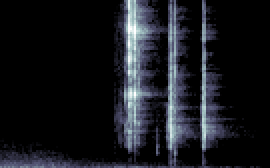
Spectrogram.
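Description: BESSEY STC auto-adjust horizontal toggle clamp being closed by hand onto a block: a quick run of three or four sharp metal clicks about a second in as the lever goes over centre and locks.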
